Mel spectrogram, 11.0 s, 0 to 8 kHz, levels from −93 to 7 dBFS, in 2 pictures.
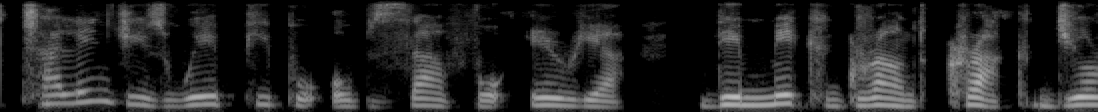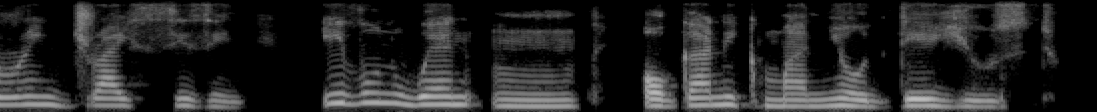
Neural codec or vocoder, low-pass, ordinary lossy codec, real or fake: none; 7.2 kHz; Opus, 32 kbps; real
